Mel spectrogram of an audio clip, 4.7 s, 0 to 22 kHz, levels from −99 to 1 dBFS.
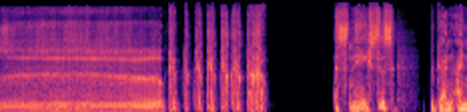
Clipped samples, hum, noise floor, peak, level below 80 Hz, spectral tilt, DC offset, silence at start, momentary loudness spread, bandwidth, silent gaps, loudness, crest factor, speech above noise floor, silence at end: under 0.1%; none; under -90 dBFS; -6 dBFS; -48 dBFS; -4 dB/octave; under 0.1%; 0 s; 10 LU; 19 kHz; 2.76-3.32 s; -24 LUFS; 18 dB; over 70 dB; 0 s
